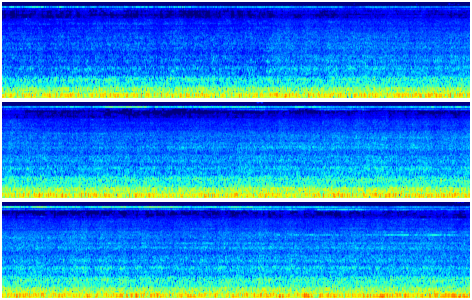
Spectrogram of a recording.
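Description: Freight train of loaded container wagons rolling steadily over a viaduct: a continuous low rumble of wheels on the rails. A faint high wheel squeal comes in near the end.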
